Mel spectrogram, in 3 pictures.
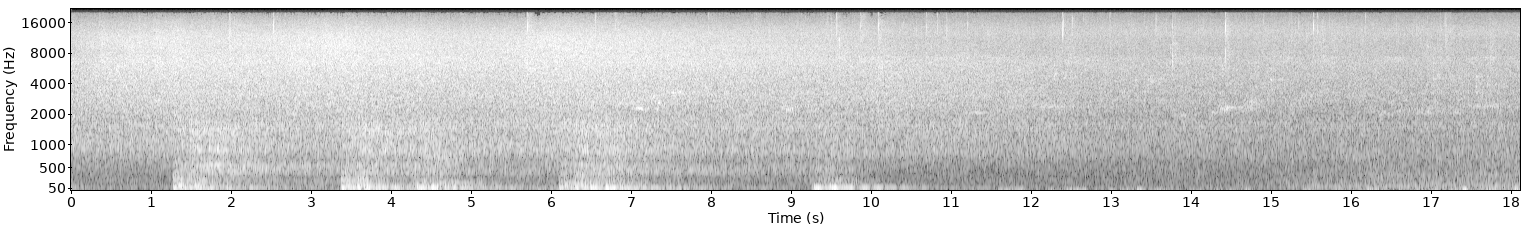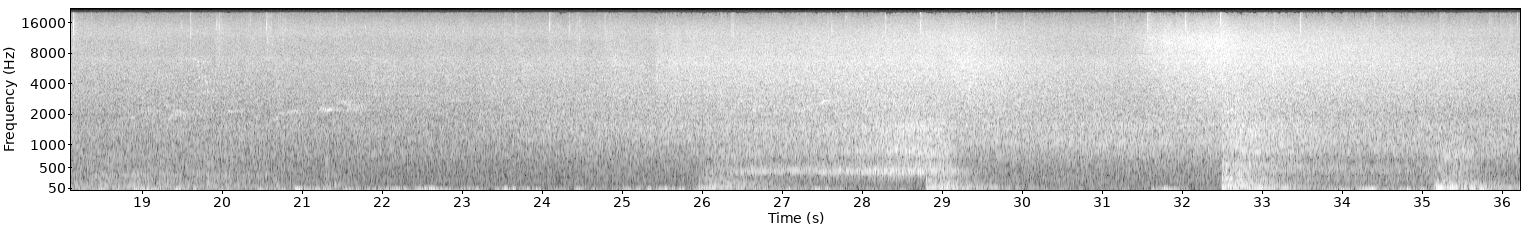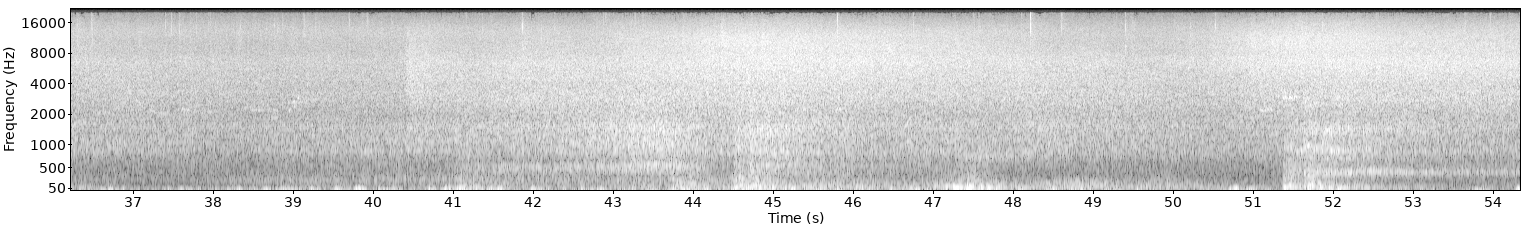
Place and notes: Kiefholzbrücke, Berlin - traffic under bridge, rain
traffic heard under bridge (Kiefholzbrücke)
(Sony PCM D50 internal mics 120°)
